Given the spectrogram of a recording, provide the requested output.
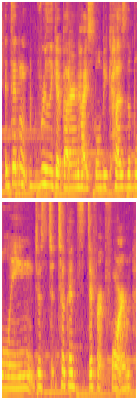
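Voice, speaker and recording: A woman's voice: mid-range voice, steady tone, normal speed, soft background music, low-quality recording. A young woman from Brazil, Portuguese her first language, talking casually to her camera in a bedroom, rambling and laughing often. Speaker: vlogger. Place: bedroom by a window, indoors.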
